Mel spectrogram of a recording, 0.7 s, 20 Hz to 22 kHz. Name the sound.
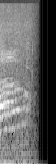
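cat meowing in The Sims 2 video game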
